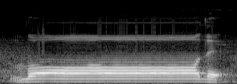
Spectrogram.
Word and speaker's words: ضاد: زا، سین، شین، صاد۔ صاد اور ضاد کو پڑھتے ہوئے سپیلنگ میں جو آخری دال ہے اس پہ حرکت آئے گی: صاد، ضاد، طا ظا عین۔ یہ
